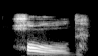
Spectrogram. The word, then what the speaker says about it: hold: we have the word hold okay make sure to pronounce the d at the end if not then it's a hole in the ground okay so if you say hold it's different okay so let's try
